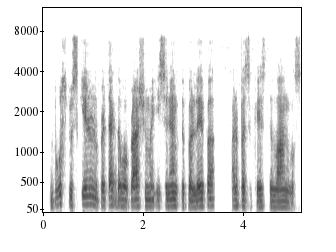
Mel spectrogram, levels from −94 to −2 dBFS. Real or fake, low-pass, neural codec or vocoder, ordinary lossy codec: fake; 7.2 kHz; codec, 16 kHz, 0.4 kbps, LongCat-Audio-Codec; Opus, 64 kbps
